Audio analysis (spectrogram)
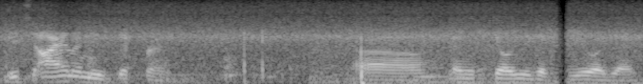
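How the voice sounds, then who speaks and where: Guy livestreaming from a cafe by the rice fields, loud voice, lots of outdoor noise. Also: on the low side, moderate pace. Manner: loud voice, chatty and easygoing. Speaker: livestream host. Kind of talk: casual livestream chat. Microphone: handheld phone camera.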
